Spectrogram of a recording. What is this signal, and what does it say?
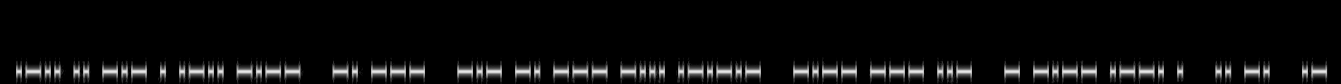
Morse code, heard as a keyed tone, about 25 wpm, 600 Hz. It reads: LIKELY NO KNOB. YOU TYPE IN A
